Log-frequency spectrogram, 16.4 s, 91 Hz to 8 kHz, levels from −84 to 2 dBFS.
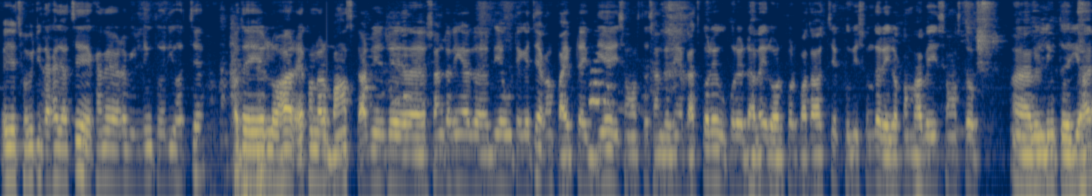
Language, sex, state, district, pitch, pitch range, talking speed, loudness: Bengali, male, West Bengal, Kolkata, 125 Hz, 120-130 Hz, 185 wpm, -26 LUFS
